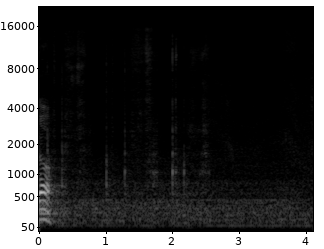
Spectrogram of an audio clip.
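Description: Chalk drawing on a blackboard: soft scraping with a few light, sharp taps about one and two seconds in, as small circles are drawn.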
